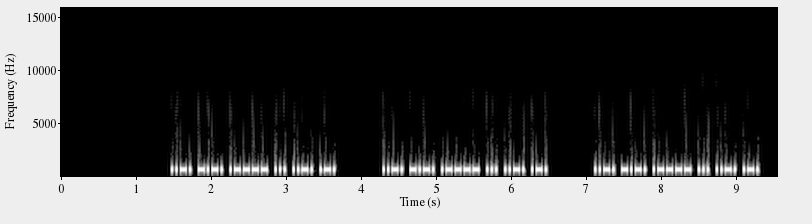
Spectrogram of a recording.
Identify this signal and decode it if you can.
Morse code, heard as a keyed tone, about 40 wpm, 700 Hz. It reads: FC1SFR FC1SFR FC1SFR
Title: DXCC-100 Call Signs - 6 Characters - Repeated 3x - 40wpm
